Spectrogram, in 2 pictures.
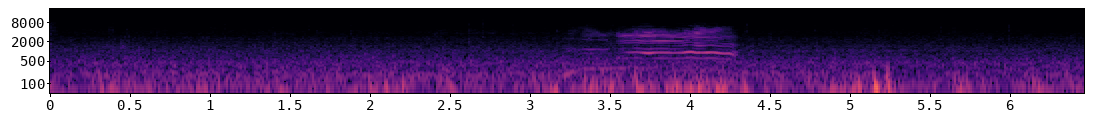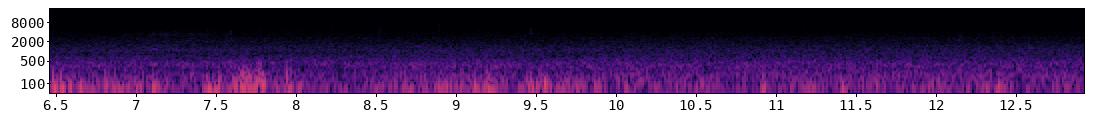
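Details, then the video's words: Village goats coming back home: a single quavering, wavering bleat lasting about one second, rich in stacked overtones, rising out of steady low rumbling background noise, with soft thumps later. "Village goats back in home || goats sound"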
